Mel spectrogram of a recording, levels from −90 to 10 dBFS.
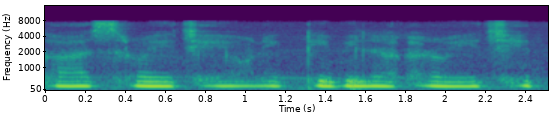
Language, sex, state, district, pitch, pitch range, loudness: Bengali, female, West Bengal, Alipurduar, 195 Hz, 190-200 Hz, -14 LUFS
